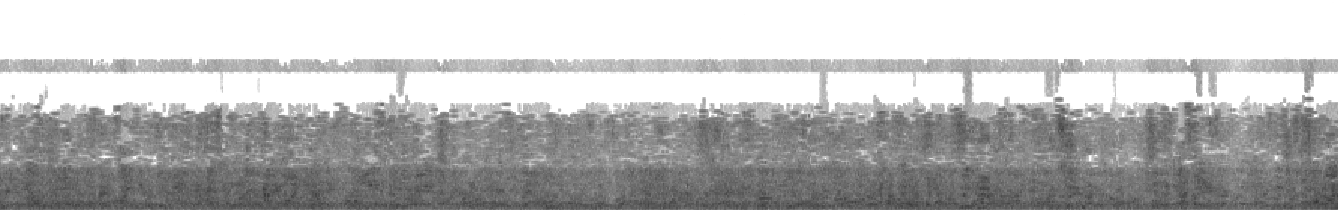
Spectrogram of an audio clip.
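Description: A crowd of elderly men and women chatter loudly all around in a large room.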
